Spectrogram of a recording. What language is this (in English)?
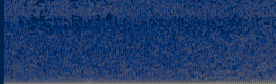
Catalan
